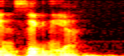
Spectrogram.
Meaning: A patch or other object that indicates a person's official or military rank, or membership in a group or organization
- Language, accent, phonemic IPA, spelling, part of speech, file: English, US, /ɪnˈsɪɡ.ni.ə/, insignia, noun, En-us-insignia.ogg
